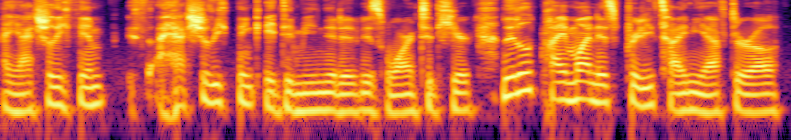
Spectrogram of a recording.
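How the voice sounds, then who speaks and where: A man's voice: fairly low pitch, animated, brisk, fairly bright tone. A young man doing casual playthrough commentary, reacting as he goes and often hesitating or repeating himself. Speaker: game streamer.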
